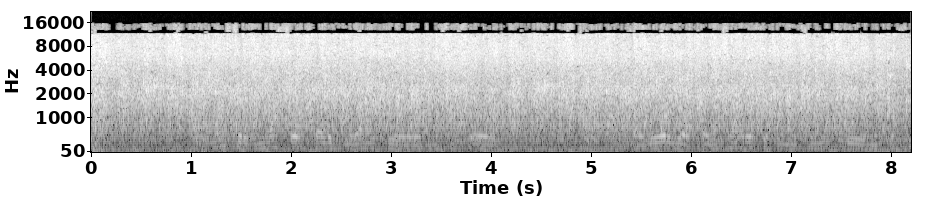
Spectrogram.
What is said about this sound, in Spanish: Un también saludo, agradecimiento especial al máster de Masters. Aplauso, por favor.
